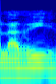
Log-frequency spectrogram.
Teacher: জাল শব্দটা নরম ভাবে উচ্চারিত হবে জিহ্বার আঘাত উপরের দাঁতের আগের সাথে লাগবে সামান্য বাতাস বাইরে নরম ভাবে উচ্চারিত হবে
